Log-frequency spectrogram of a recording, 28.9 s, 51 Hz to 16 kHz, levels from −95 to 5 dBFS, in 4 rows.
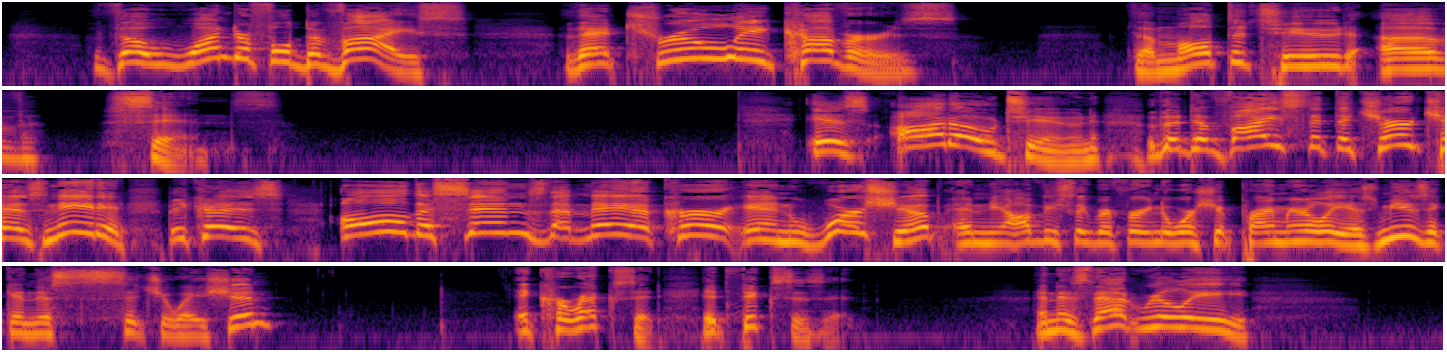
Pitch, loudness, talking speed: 230 Hz, -18 LUFS, 105 wpm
